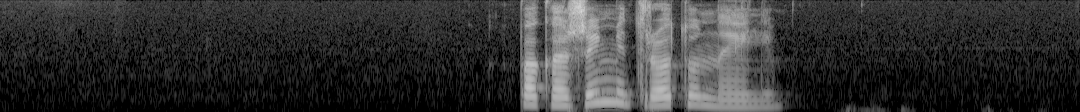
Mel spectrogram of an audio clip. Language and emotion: Russian, neutral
